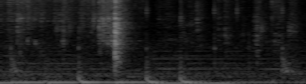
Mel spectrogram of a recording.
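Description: Small crinkles and clicks of a plastic wrapper being picked and peeled off a mascara tube by the fingers, with one sharper crackle just before the middle.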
